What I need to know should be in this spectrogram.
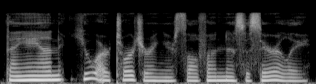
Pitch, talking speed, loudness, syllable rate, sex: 190 Hz, 115 wpm, -15 LUFS, 5.3 syllables/s, female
